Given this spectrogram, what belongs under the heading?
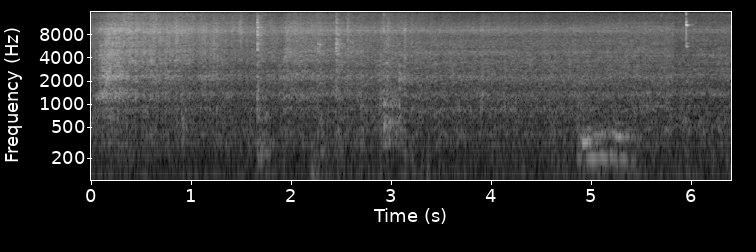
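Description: Potatoes coated with turmeric are sautéed over medium heat in a pan for aloo dum, a soft, steady sizzle broken by a few clinks and scrapes of a spatula.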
